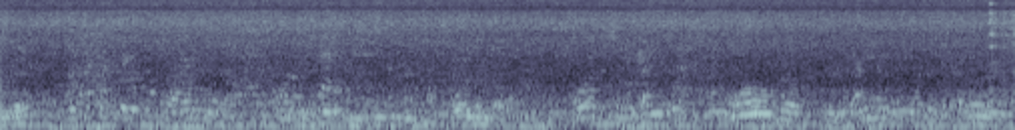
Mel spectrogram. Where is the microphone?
in a restaurant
